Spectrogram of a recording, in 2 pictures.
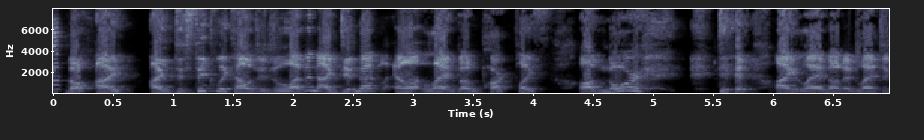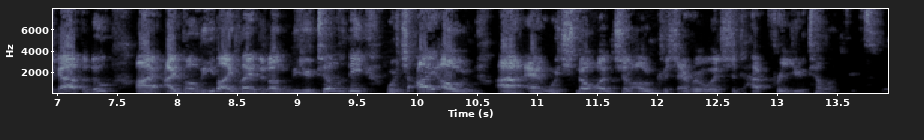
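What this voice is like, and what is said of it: Bernie Sanders impression. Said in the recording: “I will do my Bernie Sanders impression. My impression will be of him being an asshole while playing Monopoly ... That's my impression of Bernie Sanders.”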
